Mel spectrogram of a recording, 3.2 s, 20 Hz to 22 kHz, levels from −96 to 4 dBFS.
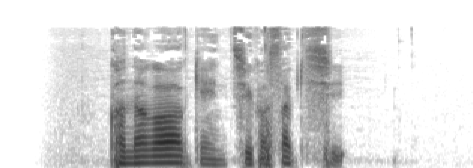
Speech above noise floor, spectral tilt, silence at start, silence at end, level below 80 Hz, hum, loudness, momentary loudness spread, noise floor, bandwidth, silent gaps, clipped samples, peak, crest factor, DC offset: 52 dB; -5 dB/octave; 0.75 s; 0.85 s; -52 dBFS; none; -22 LUFS; 14 LU; -73 dBFS; 11.5 kHz; none; under 0.1%; -2 dBFS; 22 dB; under 0.1%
